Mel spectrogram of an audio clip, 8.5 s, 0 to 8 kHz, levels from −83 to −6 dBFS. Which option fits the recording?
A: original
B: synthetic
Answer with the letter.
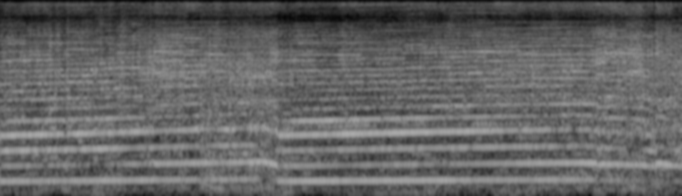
B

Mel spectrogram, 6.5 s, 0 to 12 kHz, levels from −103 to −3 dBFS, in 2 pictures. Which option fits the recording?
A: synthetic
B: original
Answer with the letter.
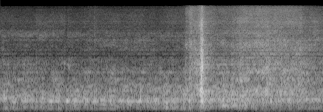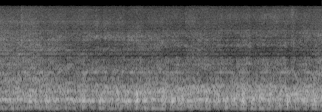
A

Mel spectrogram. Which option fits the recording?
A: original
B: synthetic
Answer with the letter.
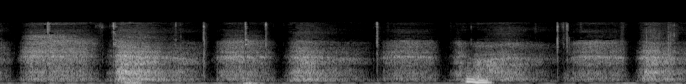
A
